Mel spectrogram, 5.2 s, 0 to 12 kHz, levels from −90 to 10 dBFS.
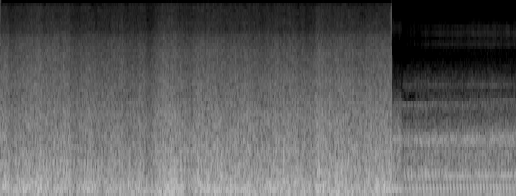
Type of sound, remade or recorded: recorded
